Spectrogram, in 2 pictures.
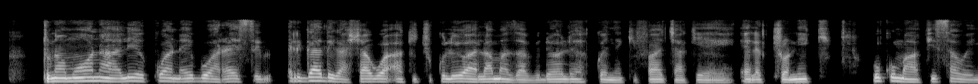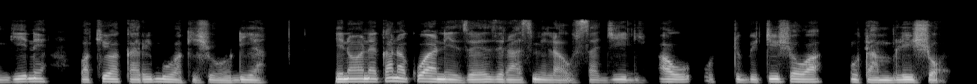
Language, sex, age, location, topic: Swahili, male, 25-35, Kisii, government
